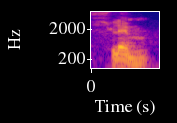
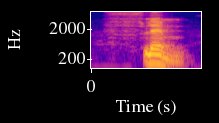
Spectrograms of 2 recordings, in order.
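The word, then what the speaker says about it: phlegm: an F sound correct many pH words are pronounced with the F sound so understandable but Flem I can spell it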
